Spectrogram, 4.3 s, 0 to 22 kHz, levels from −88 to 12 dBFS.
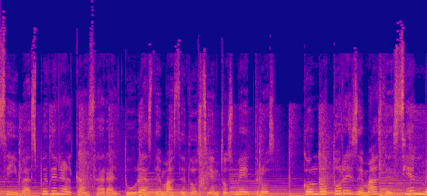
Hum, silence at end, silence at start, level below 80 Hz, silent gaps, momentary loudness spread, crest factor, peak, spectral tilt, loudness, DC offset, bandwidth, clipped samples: none; 0 s; 0 s; -28 dBFS; none; 6 LU; 12 dB; -2 dBFS; -5.5 dB/octave; -16 LUFS; under 0.1%; 19 kHz; under 0.1%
